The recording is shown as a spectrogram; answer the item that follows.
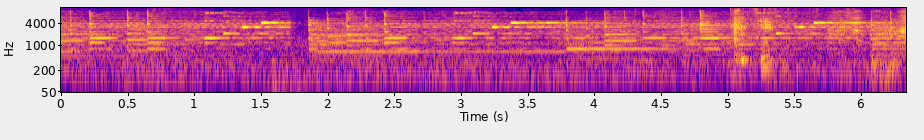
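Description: A phone ringtone goes unanswered, faint and repeating in regular cycles with short pauses between rings.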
